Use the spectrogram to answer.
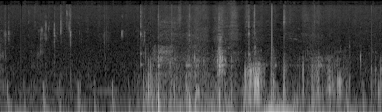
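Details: Low irregular gurgling and squelching rumbles from the gut; ordinary digestive bowel sounds recorded after drinking a beverage.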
